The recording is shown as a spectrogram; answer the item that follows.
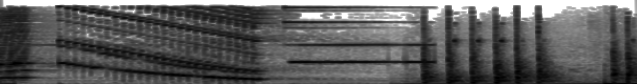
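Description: Knocking on a door: a quick run of several sharp, hard raps. Before them come a descending musical swoop and a few held bell-like tones.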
